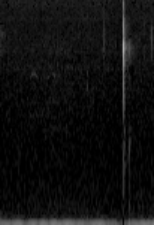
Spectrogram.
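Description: A single sharp computer mouse click about one and a half seconds in, over a faint low hum of room tone; the click is the one that selects the character's glasses.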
